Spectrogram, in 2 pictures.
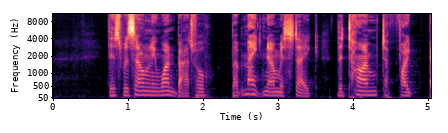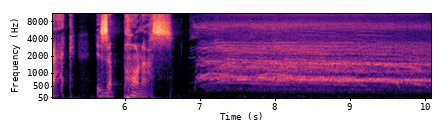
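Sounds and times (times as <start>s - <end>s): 
speech: 0.7s - 6.7s
large crowd cheering and yelling: 6.9s - 10.0s.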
